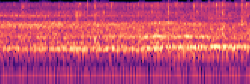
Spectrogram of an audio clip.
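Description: A live rock band's electric guitars and bass ringing out on a held final chord, with steady sustained amp tones and a higher tone that rises slightly.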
